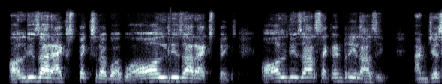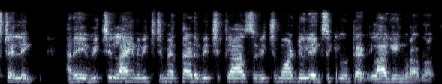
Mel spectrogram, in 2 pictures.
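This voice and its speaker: In a fairly high, fairly even voice that runs a little slow, a male programming teacher with a Telugu Indian accent lectures live. His style is repetitive and questioning, and he prods his students with familiar, scolding remarks.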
